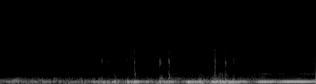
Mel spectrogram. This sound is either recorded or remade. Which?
remade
